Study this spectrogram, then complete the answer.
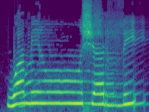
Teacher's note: نون ساکن کے بعد حرف اخفا میں سے شین ہے، یہاں پر اخفا کا غنہ کریں گے، را کے نیچے زیر ہے، را کو باریک پڑھا جائے گا۔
